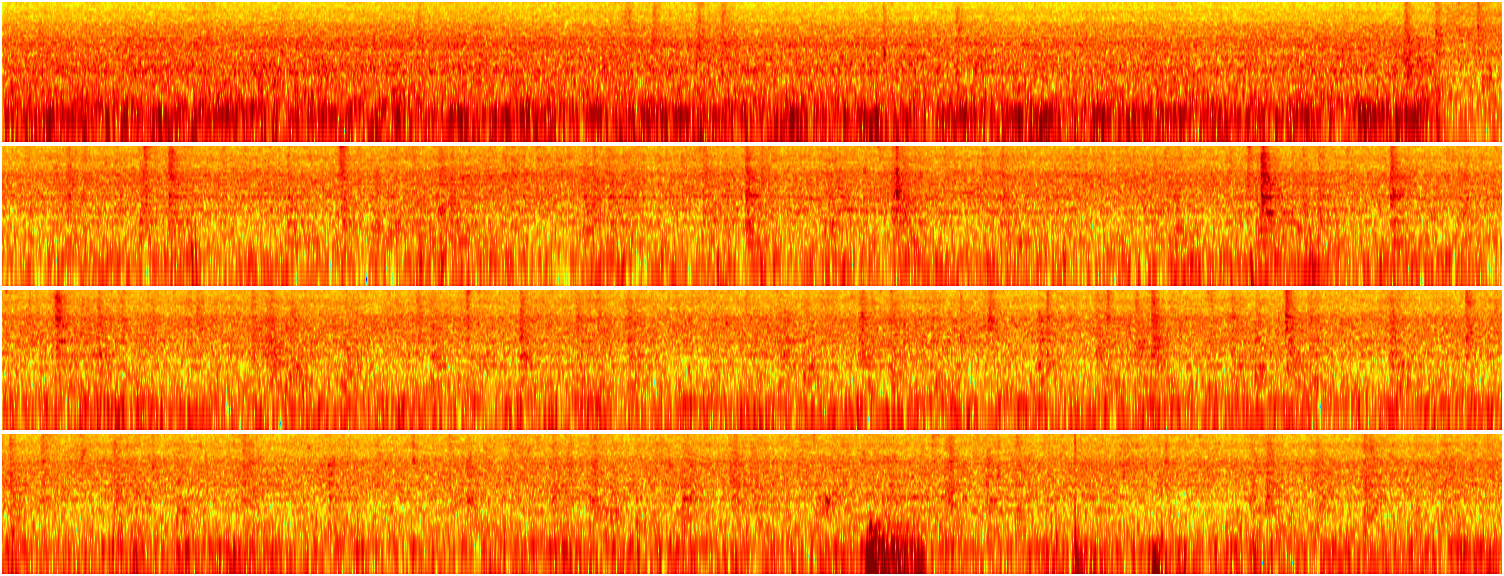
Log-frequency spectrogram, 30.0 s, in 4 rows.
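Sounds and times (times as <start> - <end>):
raindrops ticking on surfaces: 0.3 - 4.9, 7.0 - 30.0
rain hissing: 7.2 - 30.0
low thunder rumble: 22.0 - 30.0.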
